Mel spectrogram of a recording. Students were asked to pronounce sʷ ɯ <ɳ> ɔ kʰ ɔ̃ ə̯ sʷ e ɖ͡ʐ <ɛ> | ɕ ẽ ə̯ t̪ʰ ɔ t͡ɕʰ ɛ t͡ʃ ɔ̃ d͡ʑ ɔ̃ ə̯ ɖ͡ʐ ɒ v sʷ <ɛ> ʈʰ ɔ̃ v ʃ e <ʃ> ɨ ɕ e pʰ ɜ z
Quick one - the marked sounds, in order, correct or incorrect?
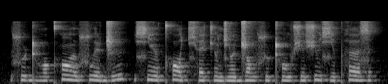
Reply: incorrect, incorrect, incorrect, correct

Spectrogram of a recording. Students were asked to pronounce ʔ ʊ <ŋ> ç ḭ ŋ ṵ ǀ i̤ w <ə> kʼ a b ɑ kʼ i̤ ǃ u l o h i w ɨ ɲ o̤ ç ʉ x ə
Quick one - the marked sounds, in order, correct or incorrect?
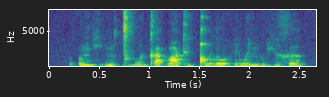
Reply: correct, incorrect

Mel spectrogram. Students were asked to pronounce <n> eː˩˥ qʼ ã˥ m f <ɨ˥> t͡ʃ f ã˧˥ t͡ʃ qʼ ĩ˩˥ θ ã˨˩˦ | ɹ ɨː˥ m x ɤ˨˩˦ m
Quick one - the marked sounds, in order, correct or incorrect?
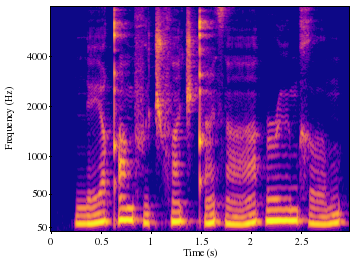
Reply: correct, incorrect

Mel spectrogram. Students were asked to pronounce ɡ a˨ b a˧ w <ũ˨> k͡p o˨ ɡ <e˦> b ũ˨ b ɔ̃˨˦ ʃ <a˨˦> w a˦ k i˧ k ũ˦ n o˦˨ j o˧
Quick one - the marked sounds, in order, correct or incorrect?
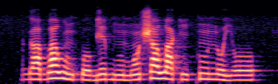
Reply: correct, incorrect, incorrect

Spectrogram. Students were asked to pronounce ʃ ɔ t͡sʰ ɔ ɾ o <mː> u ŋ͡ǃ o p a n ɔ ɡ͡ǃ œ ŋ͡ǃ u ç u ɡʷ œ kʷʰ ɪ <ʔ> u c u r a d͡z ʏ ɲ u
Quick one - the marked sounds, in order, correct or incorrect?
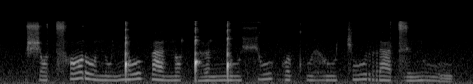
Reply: incorrect, incorrect

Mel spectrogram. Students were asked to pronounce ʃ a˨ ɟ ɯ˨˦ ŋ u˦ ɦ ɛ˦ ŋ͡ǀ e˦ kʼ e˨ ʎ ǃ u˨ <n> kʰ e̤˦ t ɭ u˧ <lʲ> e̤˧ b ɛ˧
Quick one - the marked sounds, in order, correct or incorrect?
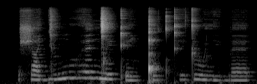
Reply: incorrect, correct

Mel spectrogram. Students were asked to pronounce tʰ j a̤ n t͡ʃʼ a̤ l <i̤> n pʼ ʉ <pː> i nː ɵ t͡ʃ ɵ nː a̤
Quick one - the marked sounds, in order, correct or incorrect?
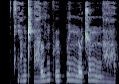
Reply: correct, correct

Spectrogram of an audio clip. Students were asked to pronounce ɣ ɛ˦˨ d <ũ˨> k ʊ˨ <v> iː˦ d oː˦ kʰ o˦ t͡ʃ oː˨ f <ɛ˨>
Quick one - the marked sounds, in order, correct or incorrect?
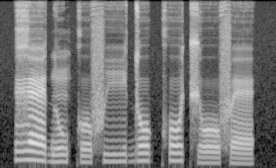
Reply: correct, incorrect, correct

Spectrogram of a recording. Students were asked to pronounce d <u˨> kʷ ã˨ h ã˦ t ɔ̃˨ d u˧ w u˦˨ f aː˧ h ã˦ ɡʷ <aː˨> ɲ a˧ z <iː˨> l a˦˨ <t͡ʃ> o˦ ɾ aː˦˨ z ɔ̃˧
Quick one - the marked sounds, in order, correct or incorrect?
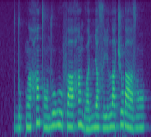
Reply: incorrect, correct, correct, correct

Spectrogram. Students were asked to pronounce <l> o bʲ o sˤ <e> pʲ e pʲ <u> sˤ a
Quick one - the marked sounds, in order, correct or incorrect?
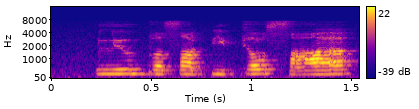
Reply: incorrect, incorrect, correct

